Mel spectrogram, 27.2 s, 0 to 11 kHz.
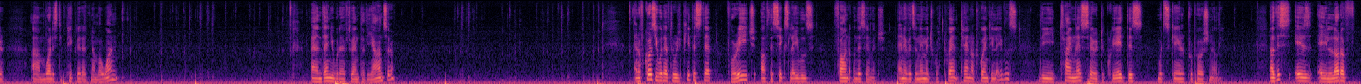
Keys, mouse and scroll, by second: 0.6-6.1 typing, 8.7-12.5 typing, 12.6 ctrl+Return, 25.4 Escape.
